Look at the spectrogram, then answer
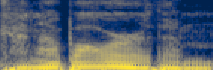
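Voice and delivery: very loud yet conspiratorial, secretive tone. Retelling how a bully leaned in: imitating him speaking quietly. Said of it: "He leans in quietly and goes".

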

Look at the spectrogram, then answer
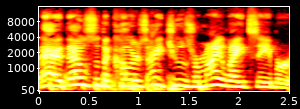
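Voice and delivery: high-pitched nerdy voice. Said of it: "Like your Sal voice".

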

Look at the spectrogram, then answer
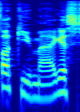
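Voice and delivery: normal talking voice

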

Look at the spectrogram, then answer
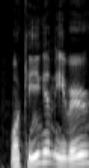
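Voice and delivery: ordinary talk, nothing marked

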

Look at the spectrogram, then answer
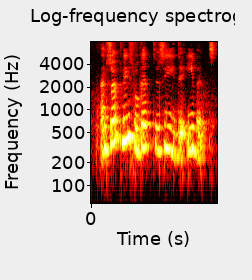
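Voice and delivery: ordinary delivery

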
